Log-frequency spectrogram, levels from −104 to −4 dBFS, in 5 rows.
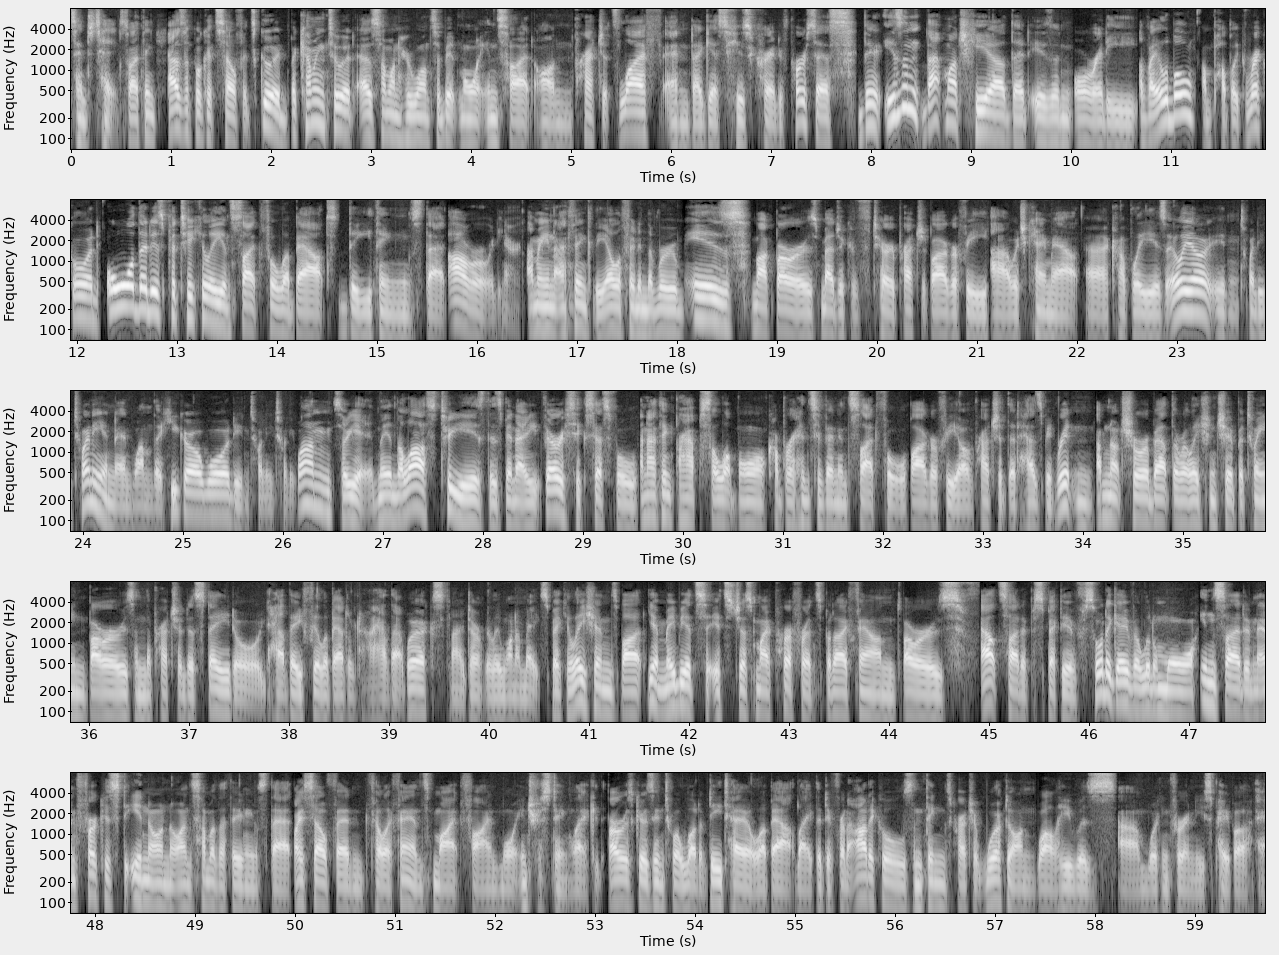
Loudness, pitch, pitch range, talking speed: -18 LUFS, 100 Hz, 90-120 Hz, 220 wpm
